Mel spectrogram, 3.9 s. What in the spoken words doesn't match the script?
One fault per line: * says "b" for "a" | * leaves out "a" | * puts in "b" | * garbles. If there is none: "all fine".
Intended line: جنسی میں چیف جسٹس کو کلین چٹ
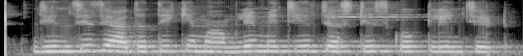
* puts in "زیادتی کے معاملے"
